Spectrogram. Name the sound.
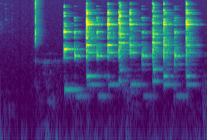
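phone notification as SMS test message arrives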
